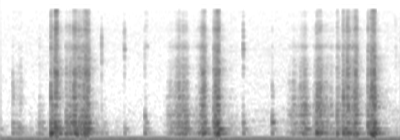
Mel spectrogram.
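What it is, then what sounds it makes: Sidewalk chalk being scraped. A metal palette knife scrapes and carves a solid pink popsicle-shaped stick of sidewalk chalk, scattering crumbs. Gritty, rasping scrapes come in short bursts that swell and fade over a steady low hum, with bright crumbly crackle in each stroke.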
